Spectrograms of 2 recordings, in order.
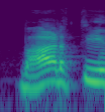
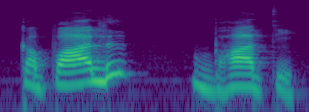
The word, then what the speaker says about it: कपालभाति: ये कपालभाति नहीं, कपालभाति है। अक्सर लोग बोलते हैं कपालभाति, भारती नहीं, कपालभाति।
